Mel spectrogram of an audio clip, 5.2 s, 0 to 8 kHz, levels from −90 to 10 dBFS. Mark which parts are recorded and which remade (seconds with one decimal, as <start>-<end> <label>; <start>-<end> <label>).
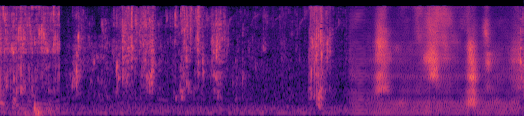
0.0-3.5 recorded; 3.5-5.2 remade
